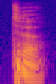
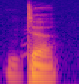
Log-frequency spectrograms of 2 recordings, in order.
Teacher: the unvoiced alveolarplosive sounds like ta and the voiced alveolar plosive is da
